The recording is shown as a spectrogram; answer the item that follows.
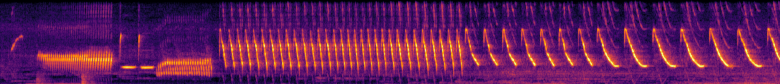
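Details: Canary singing a long, vigorous song for tutoring young songbirds: a steady high whistle, short notes, then a fast even trill of rapid pulses, followed by a slower series of downward-sweeping whistled notes.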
